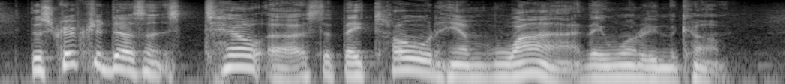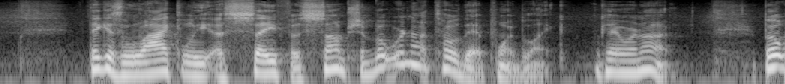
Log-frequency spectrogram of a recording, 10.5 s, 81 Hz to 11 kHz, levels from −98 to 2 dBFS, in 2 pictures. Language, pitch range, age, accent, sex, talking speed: English, 100-155 Hz, 60-79, American, male, 190 wpm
